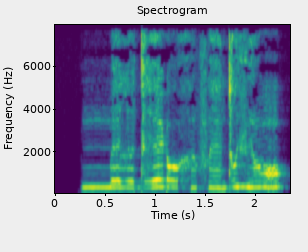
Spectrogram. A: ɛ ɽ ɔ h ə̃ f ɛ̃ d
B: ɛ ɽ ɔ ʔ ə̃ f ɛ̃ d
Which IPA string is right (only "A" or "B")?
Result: A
